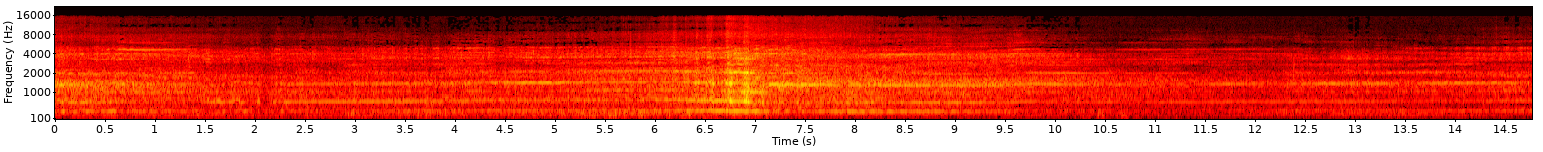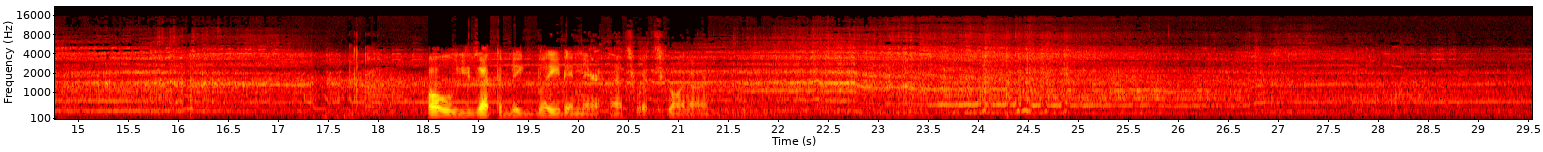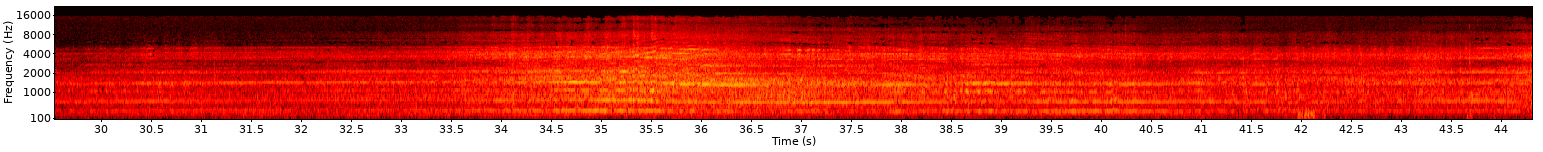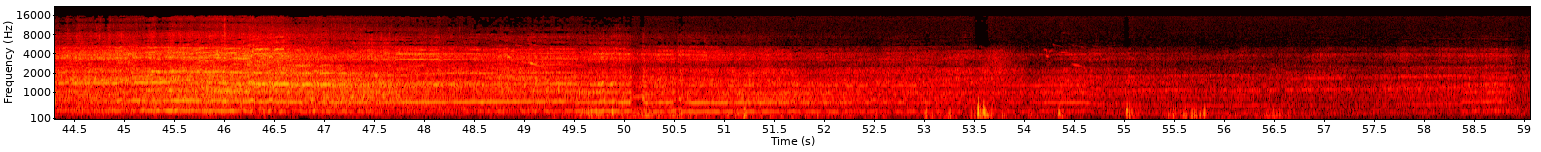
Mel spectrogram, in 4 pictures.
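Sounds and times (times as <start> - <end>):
electric boat motor whine: 0.0 - 59.0.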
